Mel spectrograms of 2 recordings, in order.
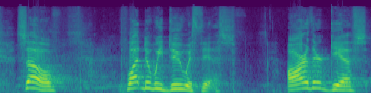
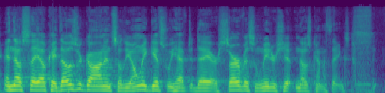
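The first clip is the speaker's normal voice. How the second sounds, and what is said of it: Speaking very fast. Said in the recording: “I'm talking really fast.”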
